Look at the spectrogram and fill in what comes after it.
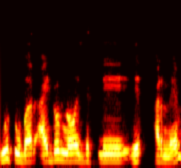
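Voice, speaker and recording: A man talks at a very slow pace. His pitch varies in an ordinary way. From India, Uttar Pradesh. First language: Hindi. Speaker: English learner. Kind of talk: casual chat. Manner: halting.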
